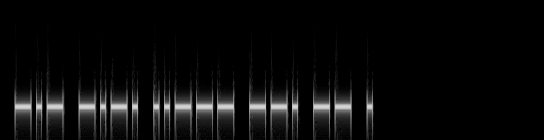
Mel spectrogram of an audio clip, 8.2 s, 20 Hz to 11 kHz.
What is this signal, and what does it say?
Morse code, heard as a keyed tone, about 15 wpm, 700 Hz. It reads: KC2GME
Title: USA Call Signs - 6 Characters - Repeated 2x - 15wpm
